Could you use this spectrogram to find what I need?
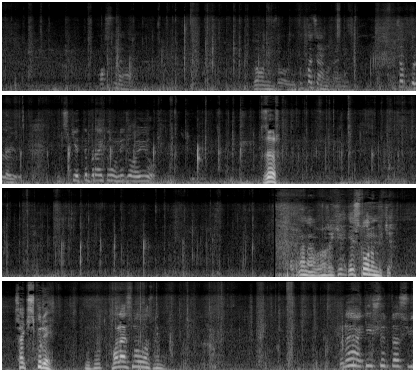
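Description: Cattle hooves clop on pavement.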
